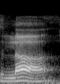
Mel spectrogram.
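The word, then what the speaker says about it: لا: Remember that this la, lam followed by alif, and it is pronounced like la. And alif is a harfe madda, is a letter of prolongation.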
